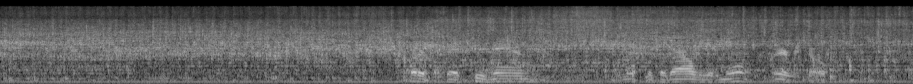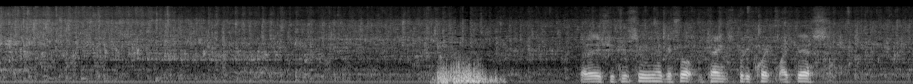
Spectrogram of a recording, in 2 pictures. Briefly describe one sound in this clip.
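Water splashes and bubbles steadily into a tank.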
